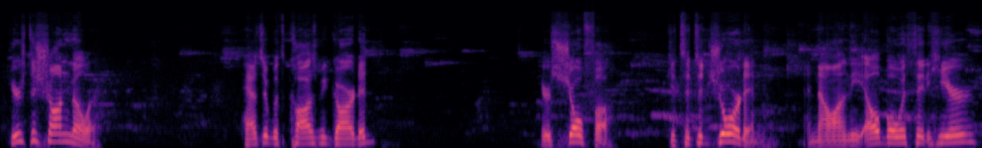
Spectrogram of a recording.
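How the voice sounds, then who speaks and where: A man commentates a basketball game live for radio. His voice sits a little higher than average for a male, and he tracks the action in short, play-by-play phrases. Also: expressive, a little slow, pauses often, slight background noise.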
